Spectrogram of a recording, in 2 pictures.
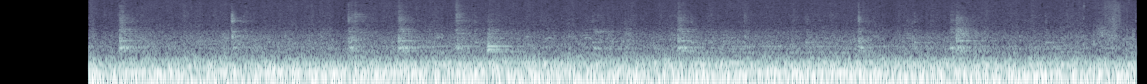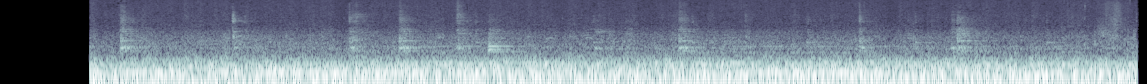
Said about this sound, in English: There's a lot of noise in that clip. You can hear the Jeep pinging in the background. That's we've been driving around for a while. It's the metal cooling. So that's the pinging sound you hear. It's the metal cooling or whatever that sound is.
